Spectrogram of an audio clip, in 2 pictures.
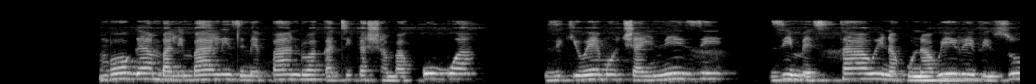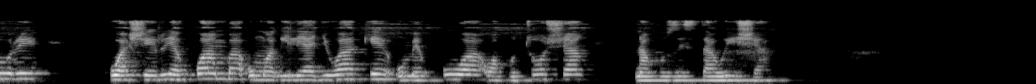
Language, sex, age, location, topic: Swahili, female, 25-35, Dar es Salaam, agriculture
